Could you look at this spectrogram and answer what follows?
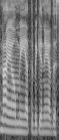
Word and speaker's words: Naomi: Um, my my first name is Naomi, like nay like a horse.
